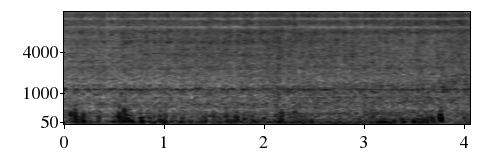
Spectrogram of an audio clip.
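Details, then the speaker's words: 1957 Plymouth Fury with a rebuilt 318 V8, idling outdoors: quiet, low burble with soft even pulses and no ticking or knocking, a healthy idle. Rear brakes tend to lock up when the car sits, cause unknown. "It is running. It's got a rebuilt 318 engine by, I think, Mr. James Doe, the GOAT of these cars."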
